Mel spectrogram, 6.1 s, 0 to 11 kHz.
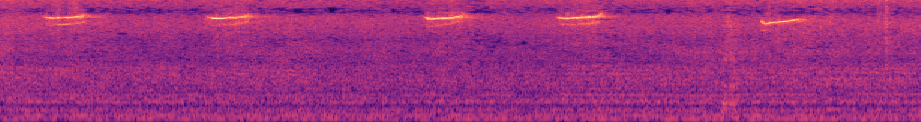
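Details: Honey bees humming inside their hive box during an afternoon inspection, colony settled in since late April 2022; an even low drone fills the clip while faint high chirps repeat roughly every second in the background.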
